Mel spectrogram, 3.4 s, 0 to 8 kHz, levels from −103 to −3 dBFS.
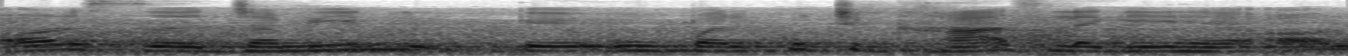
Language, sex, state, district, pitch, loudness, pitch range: Hindi, female, Bihar, Gopalganj, 195 Hz, -16 LUFS, 185-210 Hz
